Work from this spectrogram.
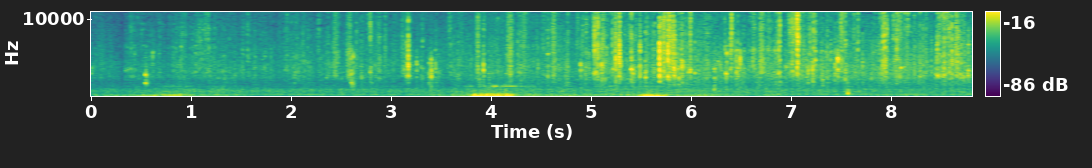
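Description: Rain falls outside a car on the road, a steady soft hiss of drops with a few low muffled thumps scattered through it. No voices are heard.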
